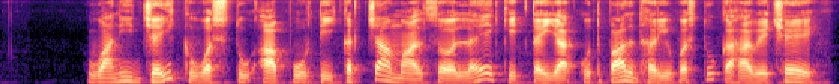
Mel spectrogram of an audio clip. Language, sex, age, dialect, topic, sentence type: Maithili, male, 25-30, Eastern / Thethi, banking, statement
